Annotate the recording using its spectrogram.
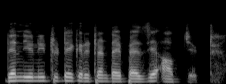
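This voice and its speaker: A man's voice: a little high, steady tone, quick pace, darkish tone, no echo. A man instructor answering students' questions in a live online class over a video call, with short patient acknowledgements. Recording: dull lo-fi online call audio.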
